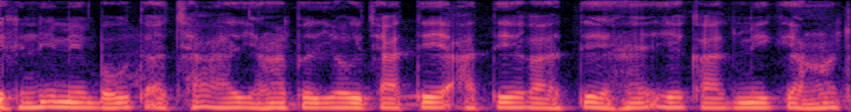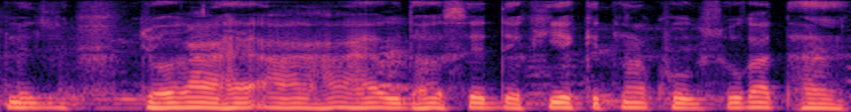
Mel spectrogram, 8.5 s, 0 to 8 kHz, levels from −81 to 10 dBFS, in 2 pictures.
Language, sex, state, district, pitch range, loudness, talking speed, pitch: Hindi, male, Bihar, Gopalganj, 125-135 Hz, -15 LUFS, 195 wpm, 130 Hz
